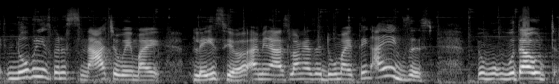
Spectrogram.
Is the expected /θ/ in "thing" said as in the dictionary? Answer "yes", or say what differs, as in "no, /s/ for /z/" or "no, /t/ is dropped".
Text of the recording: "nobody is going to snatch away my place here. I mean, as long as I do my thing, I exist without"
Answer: no, /t/ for /θ/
